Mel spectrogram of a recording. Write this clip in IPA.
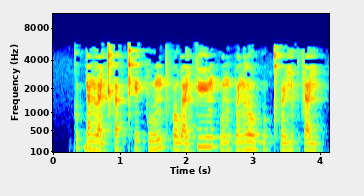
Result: k ʊ˧ k̚ j ɐ˨ n l ɐ˨˩ j kʰ ɐ˨˥ k̚ t̪ʰ ɪ˨˥ k̚ f uː˨˥ n pʰ o˨ w ɐ˨ j k yː˥ m kʷ ɐ˨˧ n p ɵ˨˧ n l o˧ w kʷ ɐ˨˥ k̚ pʰ ɵ˨˧ ɥ j ʊ˨ k̚ t͡s ɐ˧ j

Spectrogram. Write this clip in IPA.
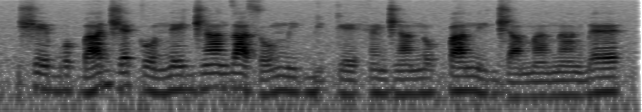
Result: ʃ e˨ b o˨ ɡ͡b a˨˦ d͡ʒ ɛ˧ k o˨ n e˧ d͡ʒ ã˦ d a˦˨ s o˨˦ m i˧ ɡ͡b i˨ k e˨ h ɛ̃˧ d͡ʒ ã˧ n o˧ k͡p a˦ n i˧ d͡ʒ a˧ m ã˧ n ã˧ ɡ͡b ɛ˦

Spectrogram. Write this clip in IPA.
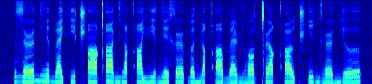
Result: z ə˞ dʱ ɪ b æ fʲ ʊ t͡ʃʼ ɑ qʼ ɪ ɐ̯ ɡʱ i qʼ æ vʲ ʊ d ɪ x ə˞ ɓ ʌ bʲ ʊ qʼ ʌ b æ ɖʱ ɔ ǀ ə˞ qʼ u t͡ʃʼ i ɡʱ ə˞ bʲ ʊː

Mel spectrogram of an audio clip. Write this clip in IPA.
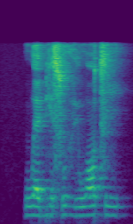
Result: w ɛ bʲ ɛ s u ɦ y w ɔ t͡s i

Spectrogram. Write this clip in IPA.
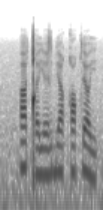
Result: a ǃ ɛ j e z bʲ ɛ j q u q ɾʲ o j

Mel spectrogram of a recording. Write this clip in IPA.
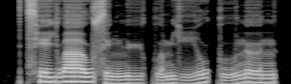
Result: t͡sʰ e˥ j w aː˥ w s ɪ˨ ŋ n̪ yː˨ kʷ ɐ˨˧ m j iː˨˥ w k uː˨˥ n ɵ˥ n

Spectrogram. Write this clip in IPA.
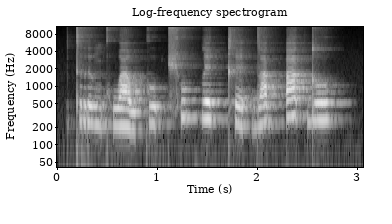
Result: t r ɯ˨˩ ŋ kʰ w a˩˦ w k u˨˩ ʔ t͡ɕʰ u˥˩ k̚ l e˦˥ k̚ tʰ e˨˩ ʔ d a˦˥ k̚ ʔ a˥˩ k̚ d o˦˥ k̚

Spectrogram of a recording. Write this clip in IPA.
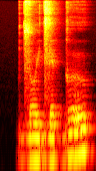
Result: d͡z ɔ ɪ̯ d͡z ɛ p ɡ ɤ ʊ̯

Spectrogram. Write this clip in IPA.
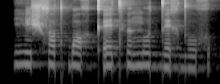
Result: ɦ e˦ ʃ s ɔ˦ t ɓ ɔ˦˨ x kʼ ɛ˦ tʰ ə˦ ŋ o˦ d d̪ ɛ˧ x d̪ o˧ x

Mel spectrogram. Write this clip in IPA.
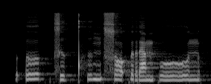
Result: ʔ ɤː˥˩ k̚ s ɯ˨˩ k̚ pʰ ɯ˦˥ ŋ s ɔ˦˥ ʔ r a˧ m p oː˦˥ n

